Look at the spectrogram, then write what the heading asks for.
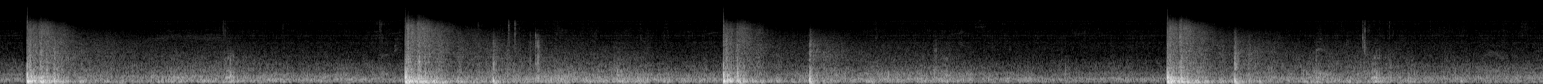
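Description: Aerial firework shells bursting, heard from about a quarter mile away: four loud booms a few seconds apart, each trailing off in a rumbling echo, with smaller pops in between.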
